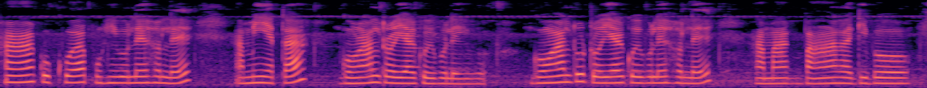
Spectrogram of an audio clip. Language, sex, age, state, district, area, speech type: Assamese, female, 45-60, Assam, Dibrugarh, rural, spontaneous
